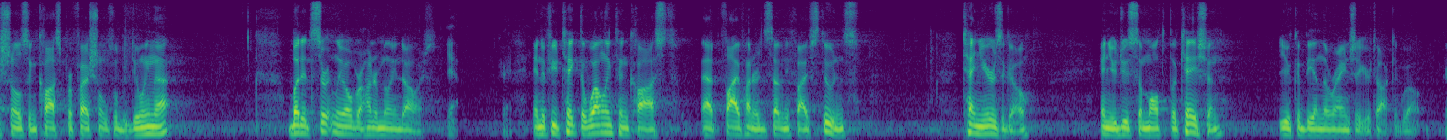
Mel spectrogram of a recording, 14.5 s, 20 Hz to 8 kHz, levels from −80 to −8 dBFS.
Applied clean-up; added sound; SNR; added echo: none; none; none; none.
